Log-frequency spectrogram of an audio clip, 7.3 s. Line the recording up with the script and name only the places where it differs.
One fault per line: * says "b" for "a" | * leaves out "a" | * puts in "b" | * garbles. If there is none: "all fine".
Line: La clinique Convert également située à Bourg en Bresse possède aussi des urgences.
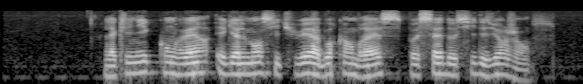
all fine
